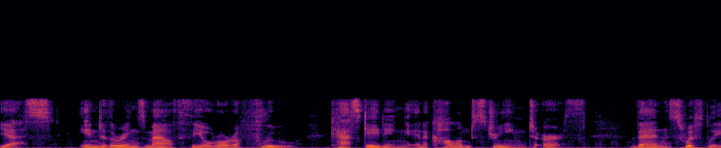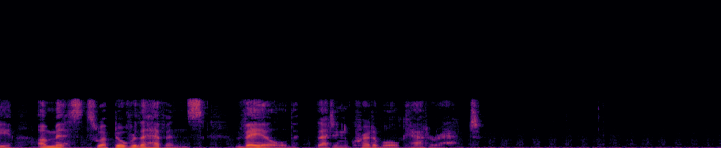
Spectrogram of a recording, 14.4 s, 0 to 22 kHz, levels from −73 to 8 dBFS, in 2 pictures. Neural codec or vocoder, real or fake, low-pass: none; real; 7.2 kHz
